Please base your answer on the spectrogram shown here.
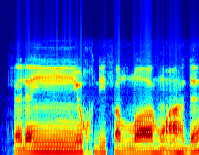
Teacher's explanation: النون ساكنة قبل الياء حكم الإدغام الناقص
